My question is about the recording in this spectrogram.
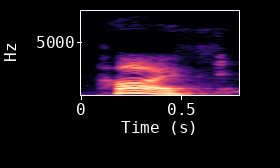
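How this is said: It is said in a greeting card's voice.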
